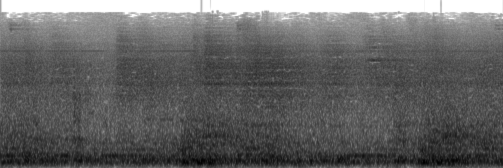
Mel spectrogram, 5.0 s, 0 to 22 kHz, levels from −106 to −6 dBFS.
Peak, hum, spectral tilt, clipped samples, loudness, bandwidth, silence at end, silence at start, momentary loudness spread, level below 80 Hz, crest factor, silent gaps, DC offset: 0 dBFS; none; -4.5 dB/octave; under 0.1%; -13 LUFS; 16 kHz; 0 s; 0 s; 5 LU; -38 dBFS; 14 dB; none; under 0.1%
